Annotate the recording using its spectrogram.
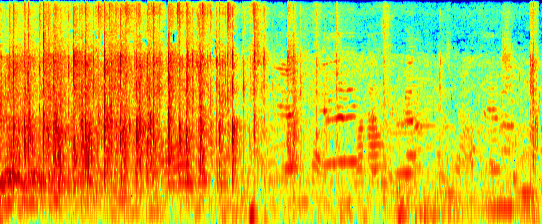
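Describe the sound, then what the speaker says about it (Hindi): Loud applause and clapping from a Ramlila crowd in Barechhina for an actor, with children's voices and chatter mixed in, strongest at first and then thinning into scattered claps and talk. "इनके लिए भी जोरदार तालियां"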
